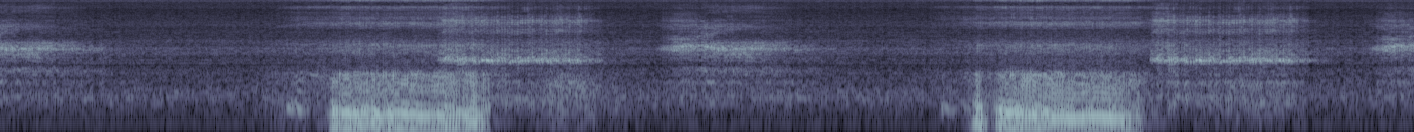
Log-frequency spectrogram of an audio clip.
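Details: Ruby and Sonic snoring: deep rumbling snores on the in-breath with whistling sounds on the out-breath, about four breaths in fourteen seconds.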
